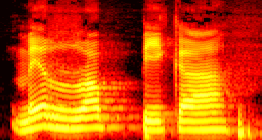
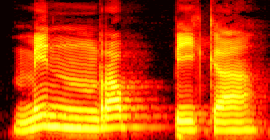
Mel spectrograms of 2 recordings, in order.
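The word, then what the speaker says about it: مِنْ رَبِّكَ: Bacaan yang benar adalah mir rabbika. Mir rabbika. Kesalahan baca yang pertama adalah mir rabbika. Salah. Karena bacanya tidak ditahan dan tidak didengungkan. Kesalahan baca yang kedua adalah min rabbika. Salah. Karena bacanya harus dimasukkan ke huruf idgham bila gunnah.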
